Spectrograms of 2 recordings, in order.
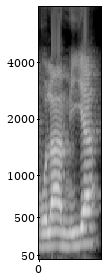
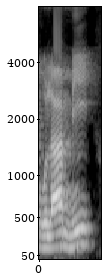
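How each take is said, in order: First: The final ya is followed by a short a. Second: The final ya has no vowel after it. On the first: "आप इसको फतह भी दे सकते हैं" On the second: "इसको आप साकिन भी छोड़ सकते हैं"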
